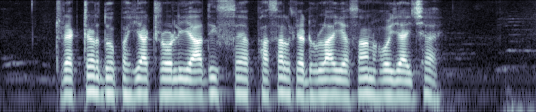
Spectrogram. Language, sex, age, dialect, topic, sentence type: Maithili, male, 18-24, Angika, agriculture, statement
